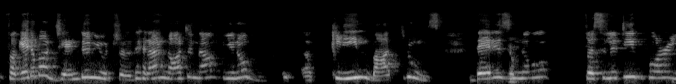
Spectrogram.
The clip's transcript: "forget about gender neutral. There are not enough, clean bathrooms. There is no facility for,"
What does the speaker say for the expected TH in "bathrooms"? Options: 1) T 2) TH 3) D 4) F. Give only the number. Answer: 1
